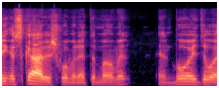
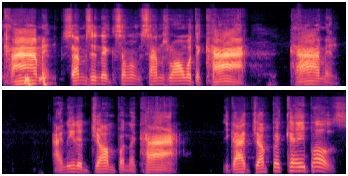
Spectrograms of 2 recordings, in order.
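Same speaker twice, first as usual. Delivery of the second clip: put-on Boston accent throughout; 4 semitones higher, 4 dB louder than usual. Speaker running through city accents, asked to do Boston; imitating a Boston accent. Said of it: "That's Boston".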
